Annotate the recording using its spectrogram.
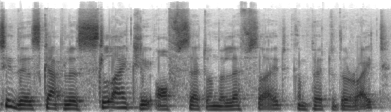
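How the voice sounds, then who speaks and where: A man's voice with fairly even intonation, amid noticeable background noise. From India. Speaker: doctor. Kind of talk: medical teaching demonstration.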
